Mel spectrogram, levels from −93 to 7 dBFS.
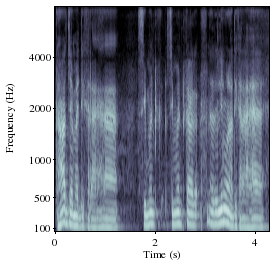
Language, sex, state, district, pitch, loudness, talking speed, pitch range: Hindi, male, Jharkhand, Garhwa, 130 Hz, -16 LUFS, 155 wpm, 115-150 Hz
